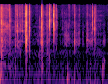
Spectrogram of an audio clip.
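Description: A protective phone case with a hard frame and a leather-look back being pressed onto the back of a smartphone: a string of irregular small clicks and rubbing as the frame edges are worked over the phone.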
